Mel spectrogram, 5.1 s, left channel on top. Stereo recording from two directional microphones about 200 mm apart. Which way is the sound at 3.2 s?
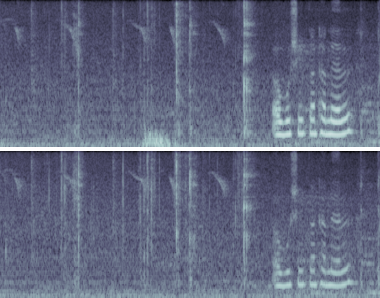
5° left (ahead or behind).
